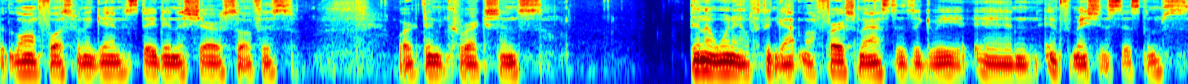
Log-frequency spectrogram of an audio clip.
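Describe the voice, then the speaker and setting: With an American accent, a man with a very deep, low voice speaks at a moderate pace in a flat monotone. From New York City (Bronx). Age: 50s. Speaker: management consultant and former law enforcement officer. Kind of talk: interview. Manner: conversational.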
